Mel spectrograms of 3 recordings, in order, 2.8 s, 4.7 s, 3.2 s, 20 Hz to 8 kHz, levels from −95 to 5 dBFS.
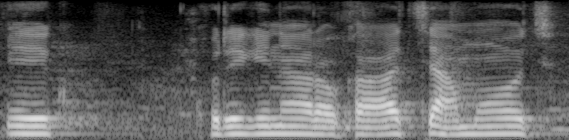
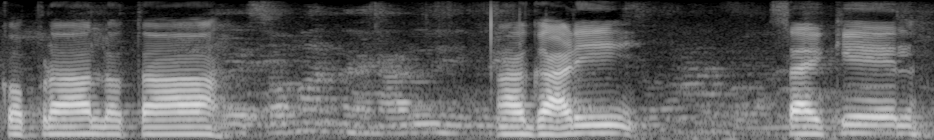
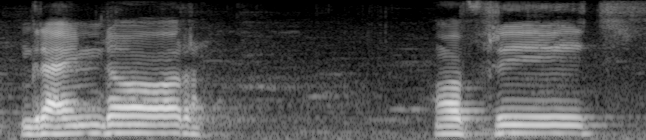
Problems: constant background noise, continuous background conversations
